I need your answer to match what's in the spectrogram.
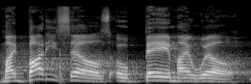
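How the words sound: It is said in a powerful, heroic voice. "like you were a superhero"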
